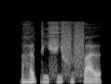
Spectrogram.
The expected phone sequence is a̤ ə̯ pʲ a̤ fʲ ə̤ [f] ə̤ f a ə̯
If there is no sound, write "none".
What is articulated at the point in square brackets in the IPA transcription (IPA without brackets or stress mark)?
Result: f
